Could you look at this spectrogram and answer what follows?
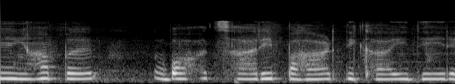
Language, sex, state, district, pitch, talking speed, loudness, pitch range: Hindi, male, Himachal Pradesh, Shimla, 255 Hz, 105 wpm, -18 LUFS, 245-260 Hz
